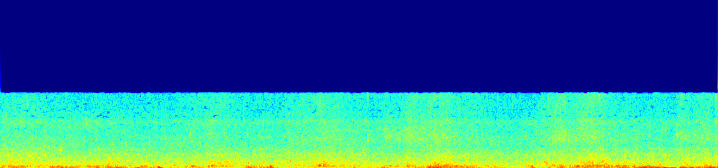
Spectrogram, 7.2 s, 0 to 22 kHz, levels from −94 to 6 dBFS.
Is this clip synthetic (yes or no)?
no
